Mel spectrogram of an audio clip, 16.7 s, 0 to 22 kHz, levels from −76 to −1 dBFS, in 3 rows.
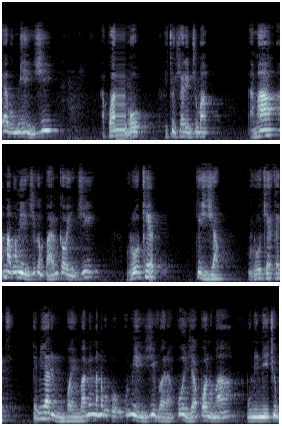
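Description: At 2.28–2.58 s and 8.50–8.88 s the speech becomes a rigid, metallic 50 Hz buzz: robotic sound from repeated short buffers, likely 20 ms long.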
